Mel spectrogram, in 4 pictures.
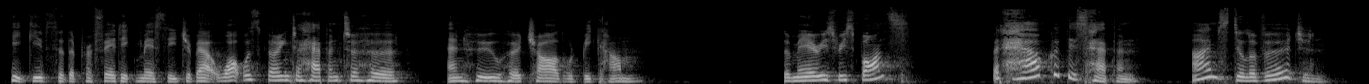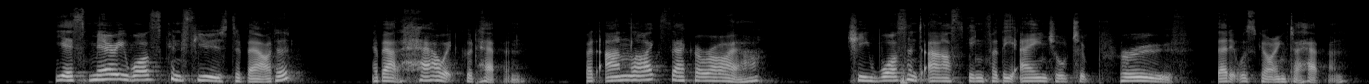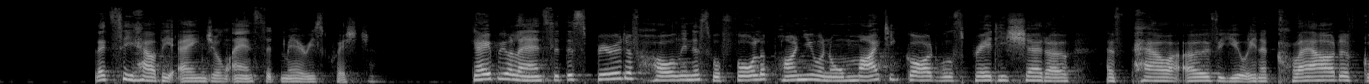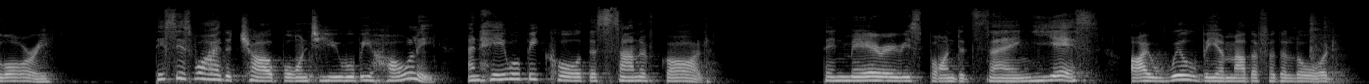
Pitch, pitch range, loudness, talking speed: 160 Hz, 135-190 Hz, -25 LUFS, 140 wpm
